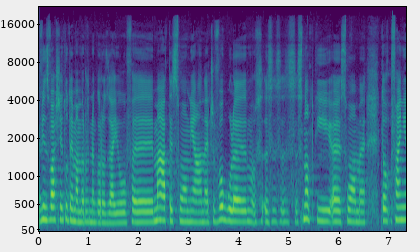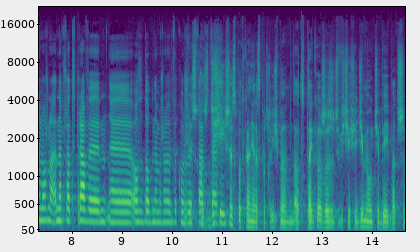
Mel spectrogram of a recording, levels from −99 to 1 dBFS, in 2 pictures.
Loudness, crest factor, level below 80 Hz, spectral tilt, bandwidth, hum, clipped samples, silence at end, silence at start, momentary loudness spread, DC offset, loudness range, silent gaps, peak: -25 LUFS; 20 dB; -64 dBFS; -5 dB/octave; 18.5 kHz; none; under 0.1%; 0 s; 0 s; 9 LU; under 0.1%; 3 LU; none; -4 dBFS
